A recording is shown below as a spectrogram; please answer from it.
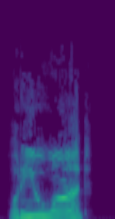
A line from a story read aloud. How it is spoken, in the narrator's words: he yelled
